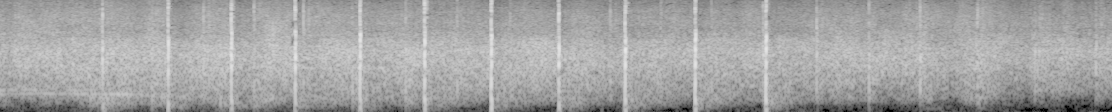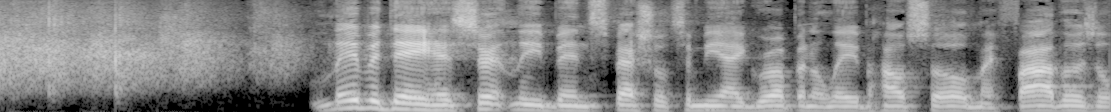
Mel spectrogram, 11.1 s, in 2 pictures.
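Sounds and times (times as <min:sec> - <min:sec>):
audience round of applause: 0:00.0 - 0:07.2
speech: 0:07.2 - 0:11.1.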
